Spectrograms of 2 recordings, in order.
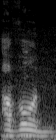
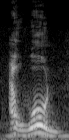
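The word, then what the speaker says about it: עון: You're very close because the ancient pronunciation would have been awon, which is actually close to how you're saying it. So you're not even that far off from the original.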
